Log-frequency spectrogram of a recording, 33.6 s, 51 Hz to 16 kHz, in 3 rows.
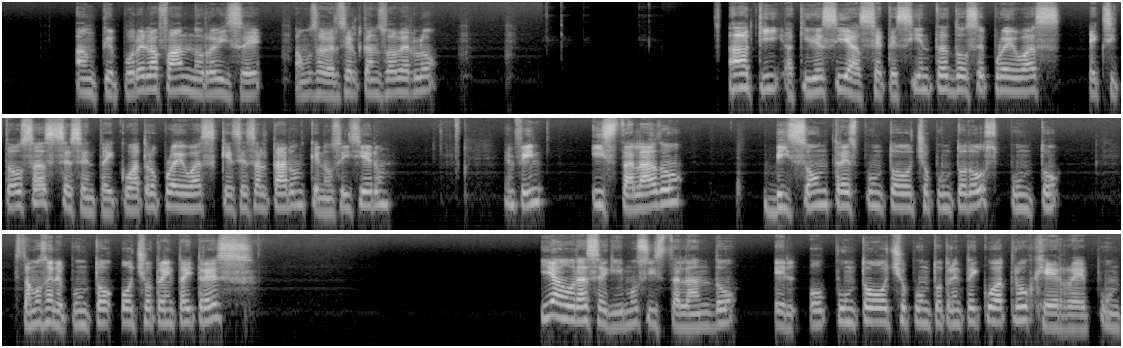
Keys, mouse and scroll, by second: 0.3-5.5 scroll up 4, 5.8 click, 15.4-16.5 drag, 24.7 click.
